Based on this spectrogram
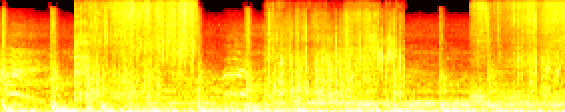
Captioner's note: wood cracking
